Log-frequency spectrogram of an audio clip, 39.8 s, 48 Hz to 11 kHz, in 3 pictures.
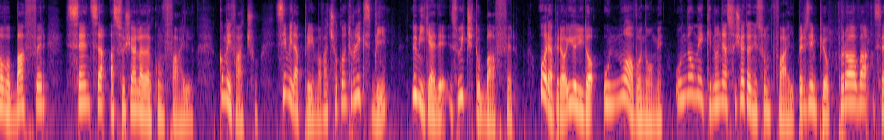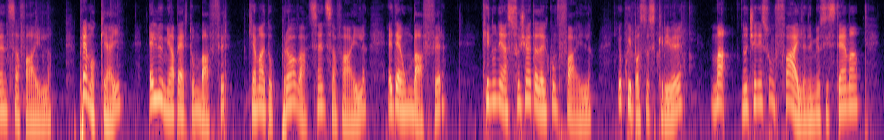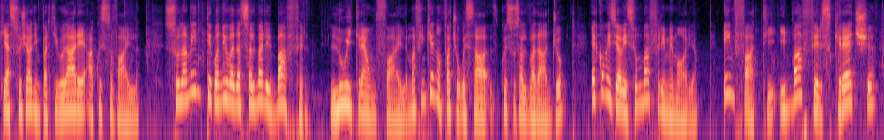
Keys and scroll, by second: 5.3 ctrl+x, 5.7 b, 12.5-14.4 typing, 22.4-24.0 typing, 27.8-30.4 typing, 38.1 ctrl+x, 38.2-39.7 typing.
